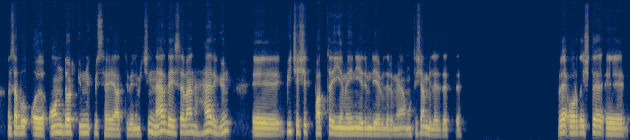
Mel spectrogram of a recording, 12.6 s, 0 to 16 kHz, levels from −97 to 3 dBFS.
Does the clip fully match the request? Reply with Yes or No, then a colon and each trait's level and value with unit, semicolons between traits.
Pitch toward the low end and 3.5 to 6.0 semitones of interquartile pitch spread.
Yes: low, 120 Hz; average, 4.4 semitones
